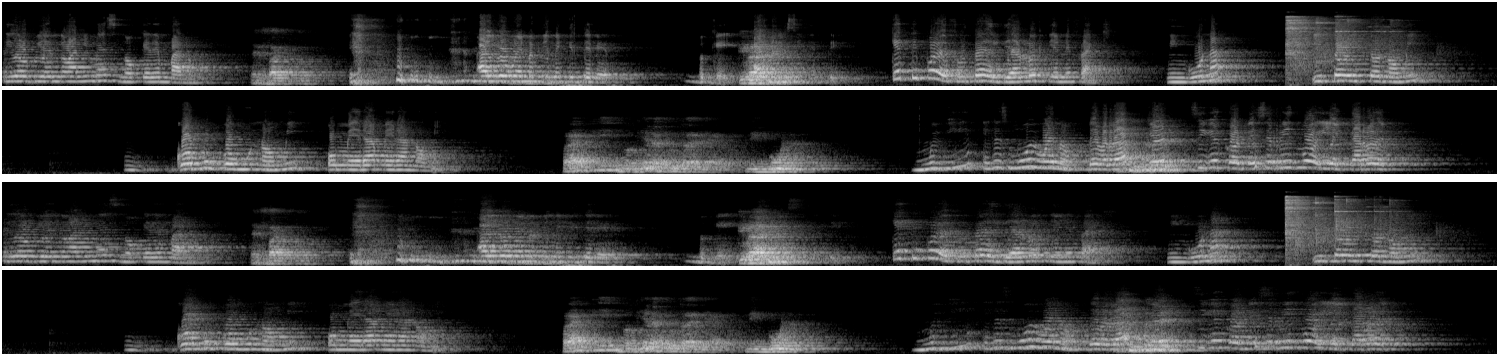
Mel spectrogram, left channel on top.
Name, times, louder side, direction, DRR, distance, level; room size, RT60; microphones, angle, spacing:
voice 1, 0.0-2.0 3.5-3.7 3.9-6.1 7.1-7.9 8.3-8.4 8.9-11.0 11.6-12.2 13.1-14.2 16.2-17.9 18.2-19.3 24.1-26.6 26.9-28.8, left 3 dB, 55° left, 5 dB, 0.4 m, -21 dB
voice 2, 2.5-3.0 4.7-4.8 6.8-7.1 7.4-7.8 20.6-22.9 26.4-26.6, right 1 dB, 60° right, -10 dB, 1.0 m, -19 dB
sound 1, 2.7-3.0 3.4-4.2 5.4-6.7 7.0-7.2 12.8-14.7 15.2-16.1, right 2 dB, 85° right, 0.9 m, -31 dB
3.2 x 3.2 x 3.8 m, 1.3 s
head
